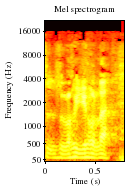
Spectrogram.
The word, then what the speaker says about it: Loyola: El hospital Loyola. – Ya. – En Estados Unidos. – Pero bueno, igual lo pronuncié yo mal. – Bueno, pues Loyola. – Así muy bien pronunciado, muy bien.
